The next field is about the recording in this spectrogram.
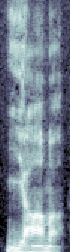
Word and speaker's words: yama: And the first of these is called yama, uh, which means, or it can also be with a long A, yama.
